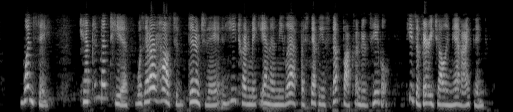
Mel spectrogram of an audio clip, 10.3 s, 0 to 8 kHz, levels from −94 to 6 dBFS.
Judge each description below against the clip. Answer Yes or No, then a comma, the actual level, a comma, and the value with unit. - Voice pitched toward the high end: Yes, high, 235 Hz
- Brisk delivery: Yes, fast, 210 wpm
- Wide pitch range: Yes, wide, 5.7 semitones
